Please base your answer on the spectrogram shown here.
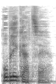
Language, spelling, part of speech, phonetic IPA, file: Russian, публикация, noun, [pʊblʲɪˈkat͡sɨjə], Ru-публикация.ogg
- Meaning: 1. publication (what is published) 2. publishing 3. notice, advertisement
